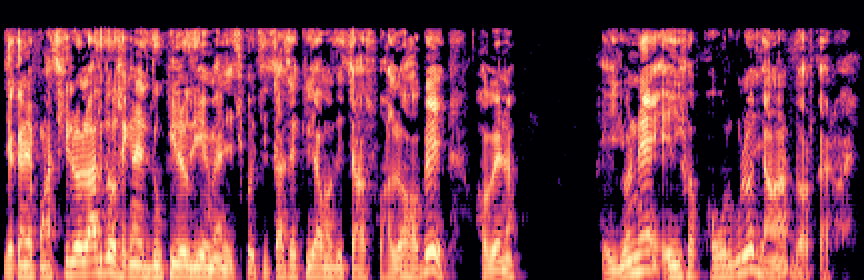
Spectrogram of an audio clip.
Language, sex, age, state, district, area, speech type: Bengali, male, 60+, West Bengal, Darjeeling, rural, spontaneous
